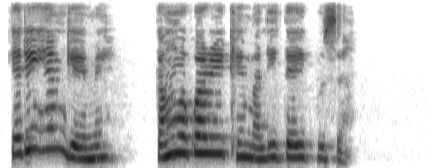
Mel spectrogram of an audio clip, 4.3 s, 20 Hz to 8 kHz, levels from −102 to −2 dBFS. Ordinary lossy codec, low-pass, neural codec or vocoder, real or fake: none; 7.2 kHz; none; real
